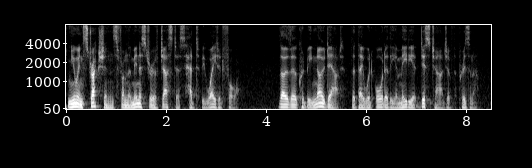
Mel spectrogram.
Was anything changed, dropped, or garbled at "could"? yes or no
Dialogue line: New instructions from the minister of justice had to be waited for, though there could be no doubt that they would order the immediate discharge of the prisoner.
no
